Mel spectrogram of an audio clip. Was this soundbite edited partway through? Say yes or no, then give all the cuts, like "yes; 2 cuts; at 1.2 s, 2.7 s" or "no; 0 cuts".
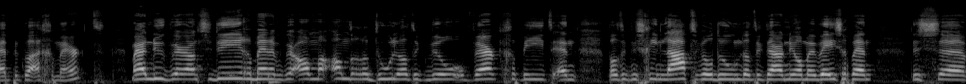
no; 0 cuts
